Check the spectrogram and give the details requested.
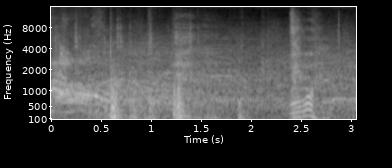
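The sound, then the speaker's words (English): A wrestler's somersault capo kick crashes into the ring corner, a series of heavy slams and thuds over a noisy arena crowd, with a brief shouted voice near the end. “that one was the somersault capo kick in the corner by Mysterio”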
